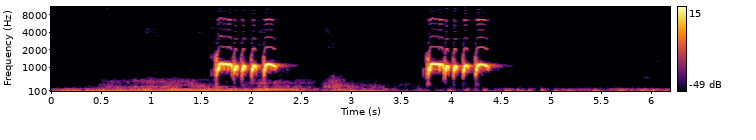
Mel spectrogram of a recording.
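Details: Zebra dove, a local songgo ratu bird, giving its lure song used to stir rivals and prompt reluctant birds to sing. Two bursts of rapid, stuttering coos come about two seconds apart, with a soft low rumble between.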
